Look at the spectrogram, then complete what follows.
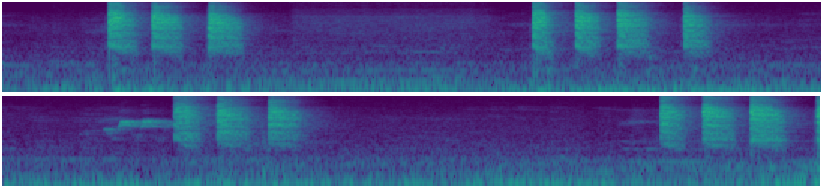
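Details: Harsh ketrekan rattle from a white-rumped shama, intended to make other birds agitated: four clusters of three or four loud, rasping, broadband bursts, spaced roughly two seconds apart.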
